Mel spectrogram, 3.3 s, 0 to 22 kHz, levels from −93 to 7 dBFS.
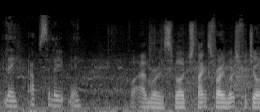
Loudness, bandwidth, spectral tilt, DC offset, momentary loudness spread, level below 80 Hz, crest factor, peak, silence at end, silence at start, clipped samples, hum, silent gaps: -33 LUFS; 13.5 kHz; -5.5 dB/octave; under 0.1%; 18 LU; -52 dBFS; 20 dB; -12 dBFS; 0 s; 0 s; under 0.1%; none; none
